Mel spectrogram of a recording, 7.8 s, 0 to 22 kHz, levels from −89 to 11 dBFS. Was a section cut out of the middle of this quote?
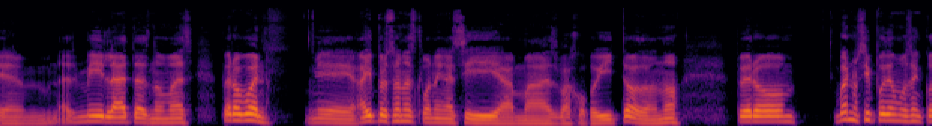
yes; 2 cuts; at 3.5 s, 4.9 s

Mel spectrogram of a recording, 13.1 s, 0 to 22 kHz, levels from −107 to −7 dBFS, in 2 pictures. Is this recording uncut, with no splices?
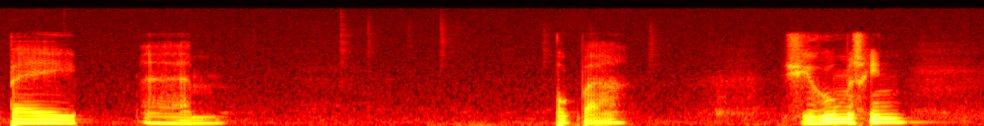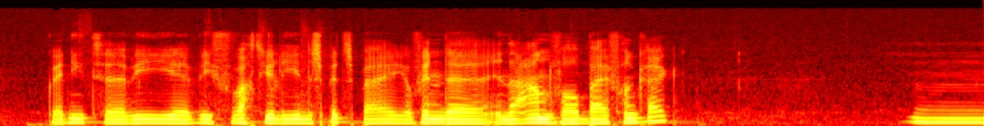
yes; 0 cuts

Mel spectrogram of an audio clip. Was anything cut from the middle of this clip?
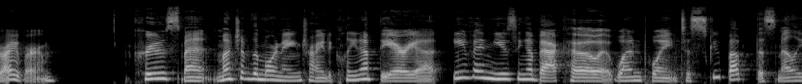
no; 0 cuts

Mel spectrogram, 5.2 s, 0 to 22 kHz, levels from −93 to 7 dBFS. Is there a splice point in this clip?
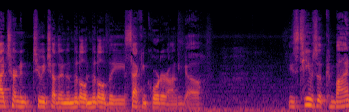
yes; 3 cuts; at 1.3 s, 1.9 s, 2.7 s

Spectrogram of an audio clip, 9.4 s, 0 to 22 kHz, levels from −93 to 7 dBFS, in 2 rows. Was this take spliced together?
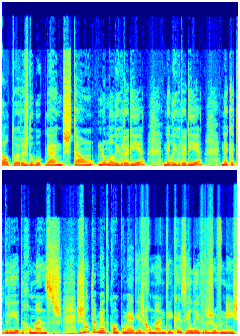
yes; 1 cut; at 3.4 s

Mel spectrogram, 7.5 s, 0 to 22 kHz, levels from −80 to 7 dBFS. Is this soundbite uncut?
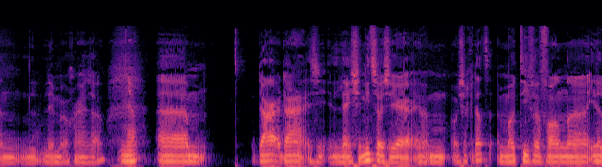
yes; 0 cuts

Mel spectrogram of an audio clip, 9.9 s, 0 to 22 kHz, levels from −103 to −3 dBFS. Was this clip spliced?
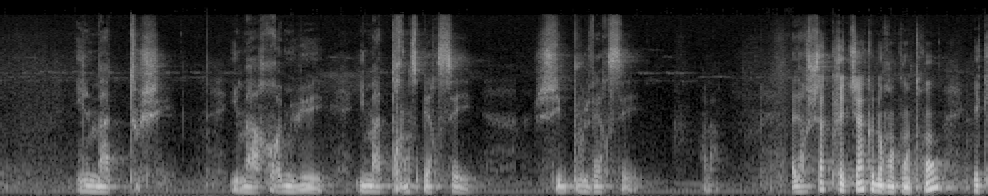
no; 0 cuts

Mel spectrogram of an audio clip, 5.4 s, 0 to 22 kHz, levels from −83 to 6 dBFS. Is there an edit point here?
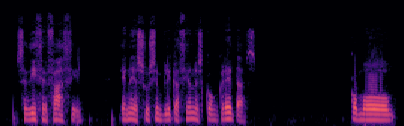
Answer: no; 0 cuts

